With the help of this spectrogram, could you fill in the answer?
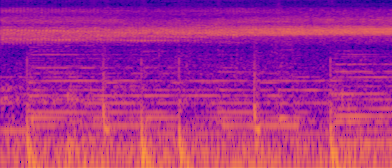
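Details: A chorus of cicadas in the winter season keeps up an unbroken, shrill buzzing drone high in pitch. Faint tonal notes and soft thumps sound underneath, possibly music.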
